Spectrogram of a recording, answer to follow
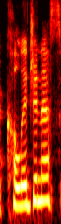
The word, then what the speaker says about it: Caliginous: you all right go ahead collig yeah yeah collagenous Chronicles yeah I I spelled it phonetically on my paper here you have to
